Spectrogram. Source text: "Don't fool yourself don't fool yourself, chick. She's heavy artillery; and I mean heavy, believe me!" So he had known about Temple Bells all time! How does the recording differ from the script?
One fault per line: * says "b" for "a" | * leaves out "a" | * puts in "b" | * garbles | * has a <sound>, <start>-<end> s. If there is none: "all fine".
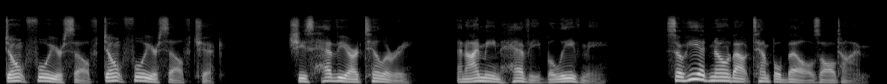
all fine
